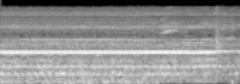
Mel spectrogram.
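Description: A homemade generator built from a washer-dryer motor runs loud and steady, a constant mechanical whine over a low rumbling hum, with no voices.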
